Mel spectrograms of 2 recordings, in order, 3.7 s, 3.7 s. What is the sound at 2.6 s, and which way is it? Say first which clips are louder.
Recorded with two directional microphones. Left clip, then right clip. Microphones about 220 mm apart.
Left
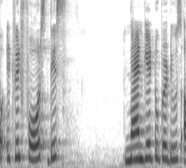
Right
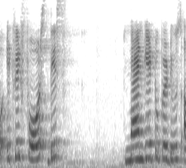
Speech: left 4 dB; 50° left (ahead or behind).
